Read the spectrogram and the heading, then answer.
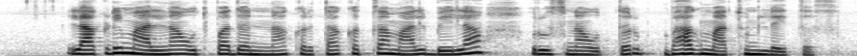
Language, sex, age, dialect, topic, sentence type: Marathi, female, 36-40, Northern Konkan, agriculture, statement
